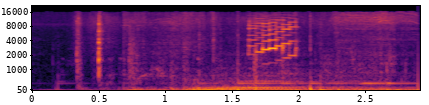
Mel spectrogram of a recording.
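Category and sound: vehicle, sports car engine revving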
